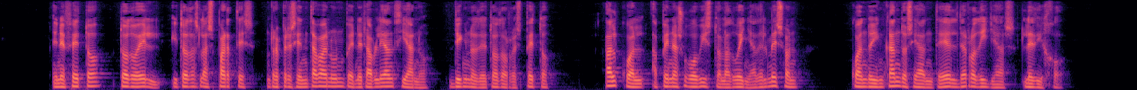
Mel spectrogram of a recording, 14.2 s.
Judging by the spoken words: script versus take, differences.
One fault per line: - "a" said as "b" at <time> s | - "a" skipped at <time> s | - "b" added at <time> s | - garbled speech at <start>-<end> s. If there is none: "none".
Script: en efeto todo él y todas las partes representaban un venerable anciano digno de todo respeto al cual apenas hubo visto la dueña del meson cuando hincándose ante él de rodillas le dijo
none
